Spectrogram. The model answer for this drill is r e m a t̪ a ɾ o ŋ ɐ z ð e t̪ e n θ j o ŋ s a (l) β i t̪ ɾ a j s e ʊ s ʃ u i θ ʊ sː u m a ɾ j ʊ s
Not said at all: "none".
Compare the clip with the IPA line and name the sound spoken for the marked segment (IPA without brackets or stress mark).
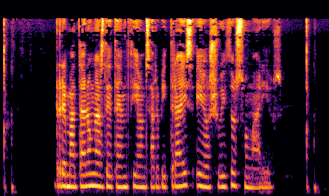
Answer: ɾ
